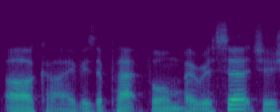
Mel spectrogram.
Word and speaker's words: arXiv: ARX pronounced archive is a platform where researchers share scientific papers before formal peer review.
